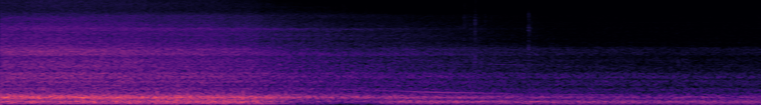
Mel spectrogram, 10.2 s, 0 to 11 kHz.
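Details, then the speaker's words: 2008 Ford Focus 2 (facelift) heater blower after the motor was dismantled and lubricated with WD-40: at the lowest speed, a softer steady whoosh with no whistle or squeak; it runs smoothly. "на минимальных оборотах нет свиста и не скрипы c"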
